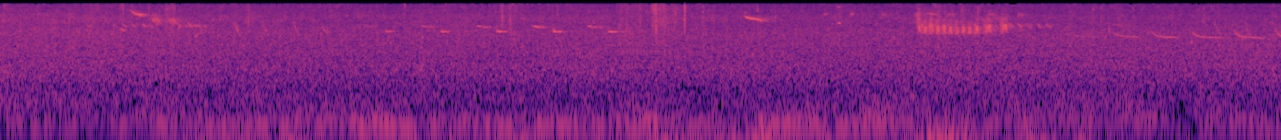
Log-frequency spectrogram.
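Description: Outdoor ambience: small birds chirping over a steady low rumble, with a run of short falling chirps near the end and a brief buzzy trill about seven seconds in.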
